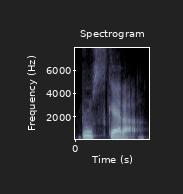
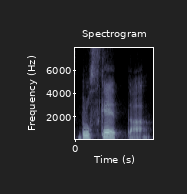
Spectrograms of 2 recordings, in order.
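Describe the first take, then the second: First: It is said with an American accent. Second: It is said with an Italian accent. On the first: "The standard way to pronounce it in American English is bruschetta" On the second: "pronounced in Italian as bruschetta"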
